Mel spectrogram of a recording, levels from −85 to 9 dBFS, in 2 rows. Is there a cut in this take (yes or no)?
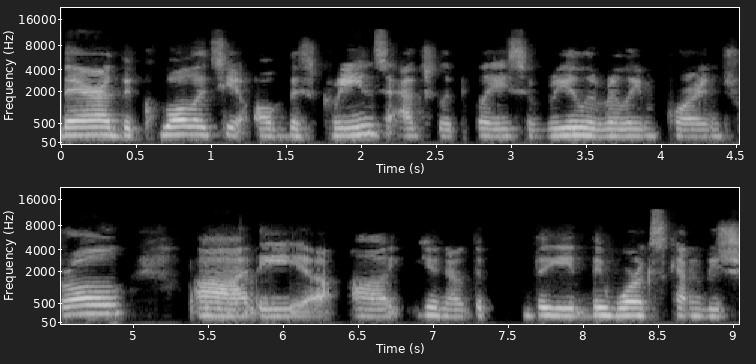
no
